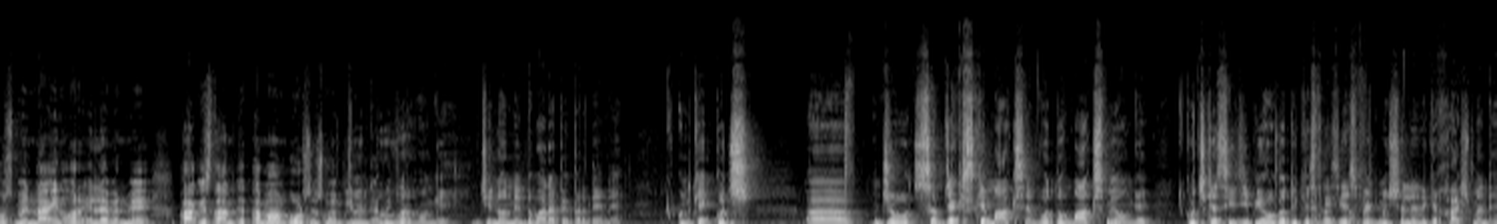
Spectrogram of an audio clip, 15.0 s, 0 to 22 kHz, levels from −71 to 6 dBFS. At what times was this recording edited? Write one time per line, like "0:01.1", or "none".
0:03.7
0:13.3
